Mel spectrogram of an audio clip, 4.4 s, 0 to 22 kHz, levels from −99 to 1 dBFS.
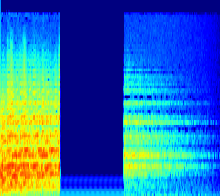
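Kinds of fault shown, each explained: Audio dropout to a faint residue: the sound cuts off abruptly at 1.19 s and returns just as suddenly at 2.46 s, leaving a gap of about 1.27 s that holds only a low mains hum around 50 dB below the normal level. The likely cause is a lost signal feed into an input that stayed live. On a waveform, the envelope collapses to a near-flat line with sheer edges. A spectrogram shows a blank band crossed only by thin, steady hum lines at the bottom.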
